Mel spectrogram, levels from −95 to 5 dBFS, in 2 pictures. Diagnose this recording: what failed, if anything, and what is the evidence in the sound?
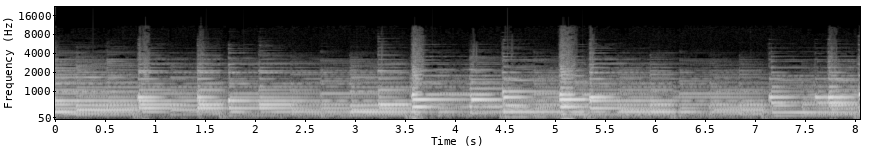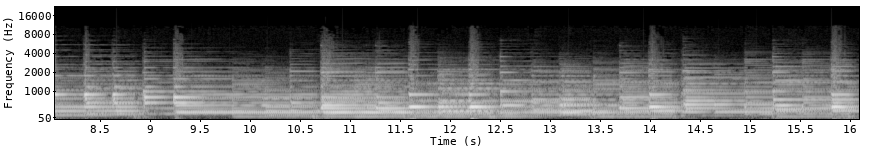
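Faint, evenly spaced ticks run from 0.38 s to 15.8 s, roughly every 0.4 s and about forty in all. These are clock slip clicks at the converter stage, likely from two unsynchronised clocks about 50 ppm apart, each slip dropping or repeating one sample.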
